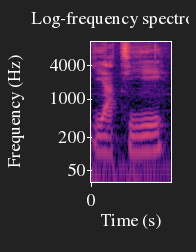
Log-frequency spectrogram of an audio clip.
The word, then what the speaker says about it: Ity: it's egyptologically written um the root constructed pronunciation is probably something more like yati or something like that or ATI um but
